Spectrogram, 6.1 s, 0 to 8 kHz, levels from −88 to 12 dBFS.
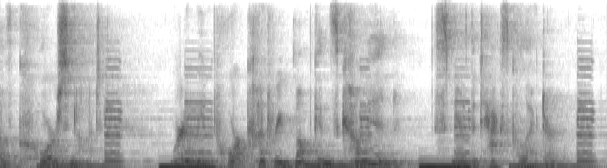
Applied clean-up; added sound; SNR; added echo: none; Electric guitar; -3 dB; reverberation time 1.4 s.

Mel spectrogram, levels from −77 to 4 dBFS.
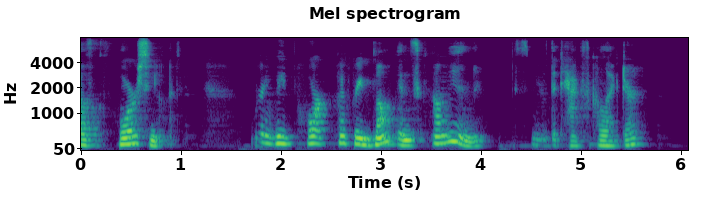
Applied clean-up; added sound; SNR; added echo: neural mask model DeepFilterNet 3.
